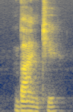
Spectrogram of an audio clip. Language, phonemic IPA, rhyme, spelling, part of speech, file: Dutch, /ˈbaːn.tjə/, -aːntjə, baantje, noun, Nl-baantje.ogg
- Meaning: diminutive of baan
